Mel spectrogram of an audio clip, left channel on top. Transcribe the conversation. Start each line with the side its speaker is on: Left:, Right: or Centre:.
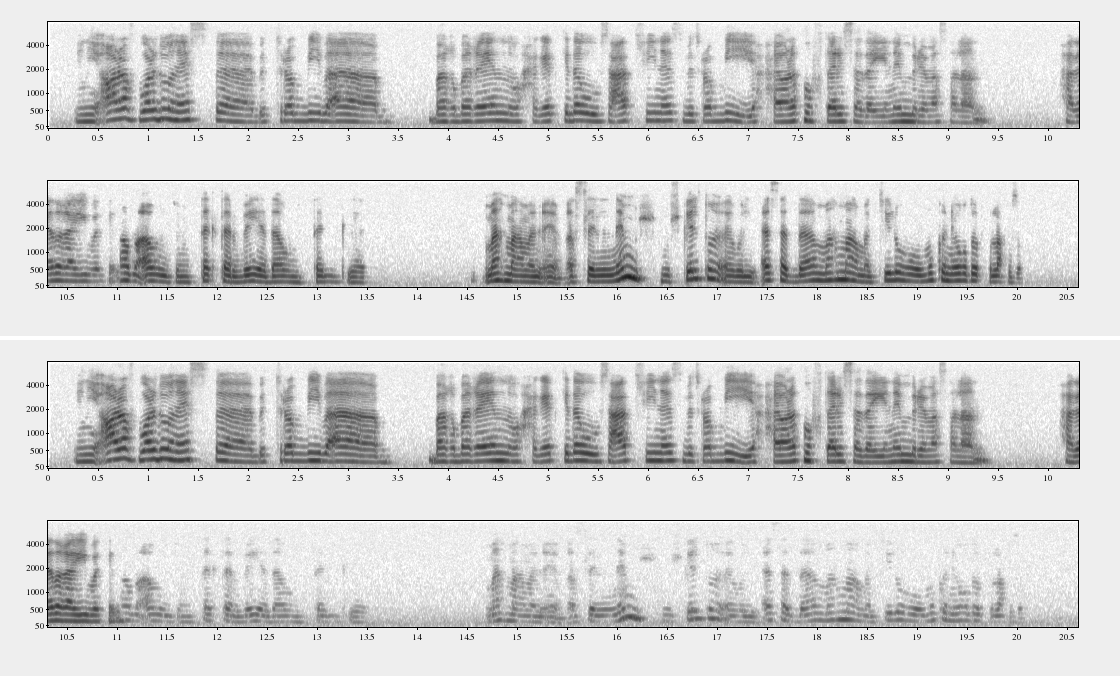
Right: يعني اعرف برضو ناس آه، بتربي بقى بغبغان وحاجات كده وساعات في ناس بتربي حيوانات مفترسة زي نمر مثلا حاجات غريبة كده
Left: صعب أوي ده محتاج تربية ده ومحتاج مهما عمل اصل النمر مشكلته آه، والاسد ده مهما عملتي له هو ممكن يغدر في لحظه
